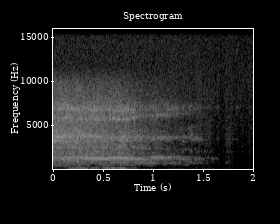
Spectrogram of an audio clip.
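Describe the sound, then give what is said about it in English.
A deep breath taken slowly, a soft, airy rush of air that holds for about a second and then fades to near silence, faint and alone with no talk. “Take a breath again.”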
